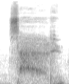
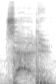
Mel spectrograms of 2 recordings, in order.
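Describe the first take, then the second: No difference in how they are said.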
